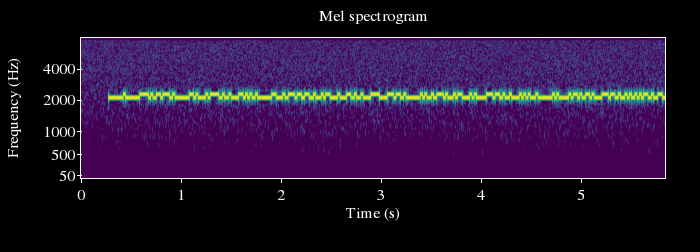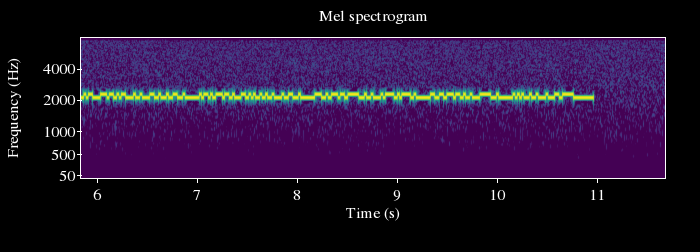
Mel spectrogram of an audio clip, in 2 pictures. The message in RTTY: GE4C PBU9 FHBX 6XDG JSWB B02D UF2N T33I 5Y75

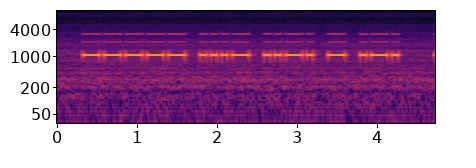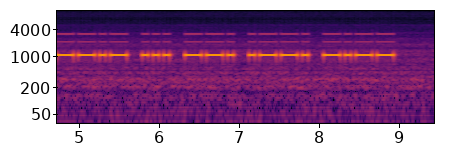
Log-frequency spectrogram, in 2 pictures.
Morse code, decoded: 0VFTR QSGPY

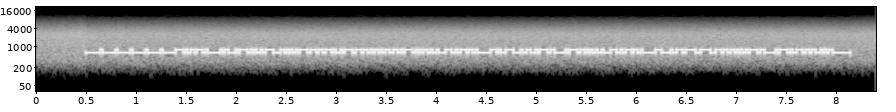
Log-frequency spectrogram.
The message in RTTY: BEFORE HE DIES, HOWEVER, MATT REVEALS

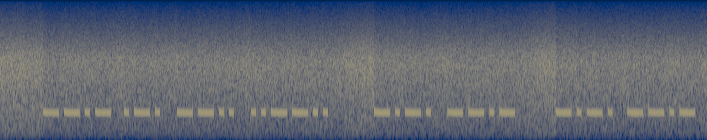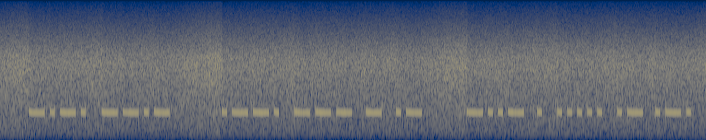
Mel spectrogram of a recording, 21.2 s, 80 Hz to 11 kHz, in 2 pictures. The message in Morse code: QRZ? CQ CQ CQ POTA XE5AR

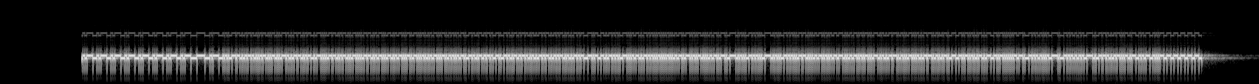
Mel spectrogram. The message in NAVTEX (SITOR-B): UIDB CRDL MHXG NQHF NICC VUPG PLVW OYPW MLEK YIJQ SVQU RJIO NWFY

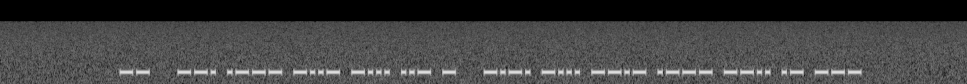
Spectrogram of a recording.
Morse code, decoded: M GJXBUT CBQJZAO

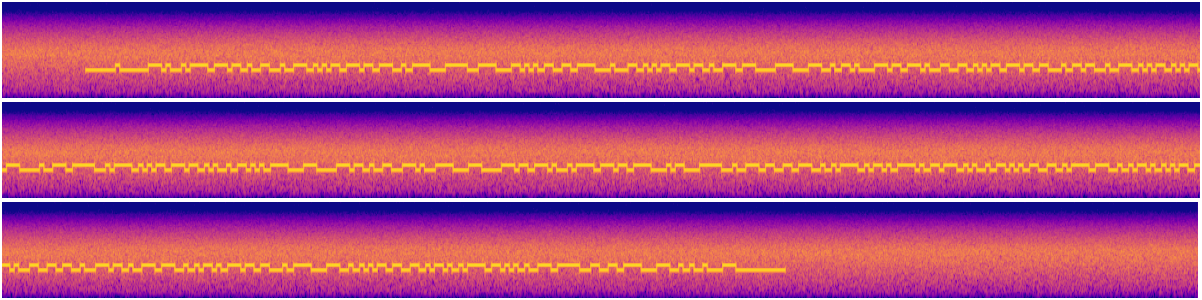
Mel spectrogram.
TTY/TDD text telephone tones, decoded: HE WAS NOTORIOUS AMONG HIS CLASSMATES FROM WHOM HE OBTAINED FRIENDSHIP AND CONSIDERATION.

